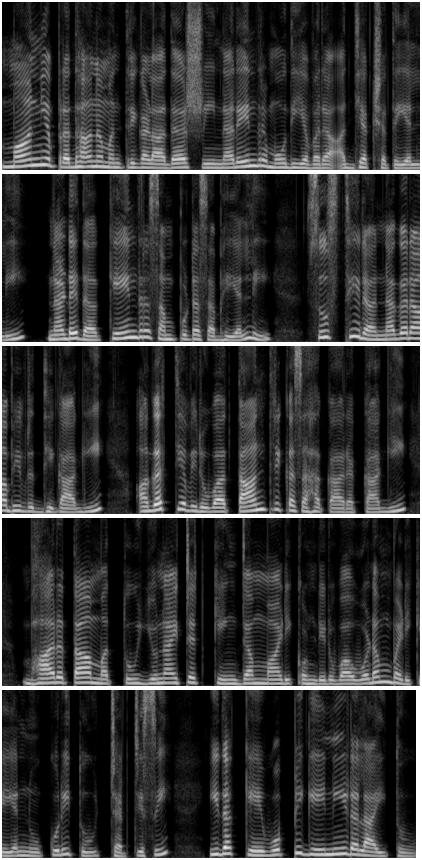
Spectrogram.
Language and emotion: Kannada, neutral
